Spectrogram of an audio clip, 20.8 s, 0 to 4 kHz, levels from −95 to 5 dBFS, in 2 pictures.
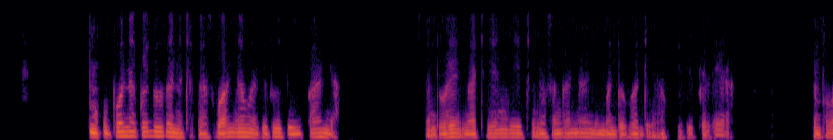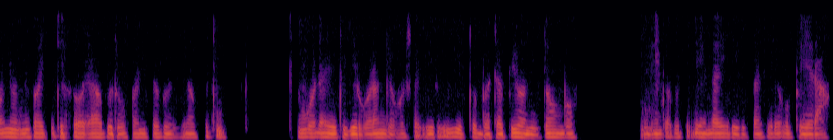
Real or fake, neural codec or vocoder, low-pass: fake; vocoder, 22.05 kHz, 80 mel bands, Vocos; 3.6 kHz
